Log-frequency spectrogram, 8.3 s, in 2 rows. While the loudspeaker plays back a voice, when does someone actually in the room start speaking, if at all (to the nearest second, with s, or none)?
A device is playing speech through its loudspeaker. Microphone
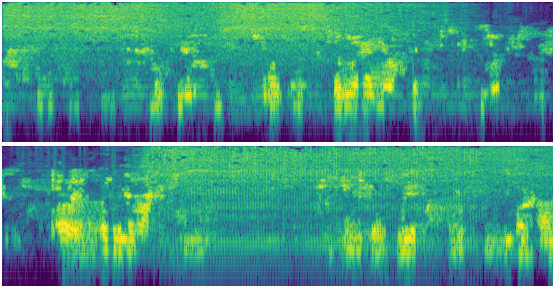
none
